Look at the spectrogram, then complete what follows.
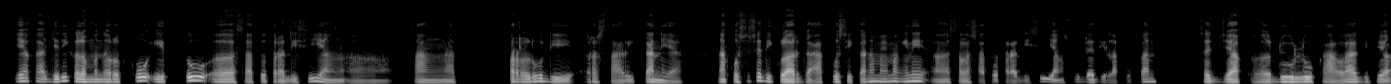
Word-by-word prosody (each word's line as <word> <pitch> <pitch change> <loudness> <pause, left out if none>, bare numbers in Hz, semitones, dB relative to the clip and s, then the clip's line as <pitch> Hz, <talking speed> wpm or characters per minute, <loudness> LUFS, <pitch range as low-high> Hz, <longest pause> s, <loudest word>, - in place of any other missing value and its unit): Ya, 150 +1 +1
Kak, 135 -6 -2
jadi 125 +9 +2
kalau 130 -5 +6
menurutku 115 +9 +2
itu, 170 +10 +3
eee, 110 -1 +3
satu 105 +1 -5
tradisi 100 +8 -2
yang, 105 -7 0
eee, 90 -1 -13 0.2
sangat 100 -1 -4 0.6
perlu 115 +4 +3
dilestarikan 105 -2 -2
ya. 90 0 -5 0.4
Nah, 115 - +3
khususnya 135 - -1
di 135 - 0
keluarga 100 -2 +4
aku 120 - -2
sih, 110 -2 -6
karena 135 +7 -1
memang 135 +2 -2
ini, 150 +2 +2
eee, 100 -1 -6
salah 95 -1 -5
satu - - -8
tradisi 95 +8 -7
yang 100 -6 -2
sudah 110 +1 -5
dilakukan 105 +4 -8 0.4
sejak, 105 -1 +3
eee, 100 0 -2
dulu 115 +2 +5
kala 105 -1 0
gitu 105 +1 -2
110 Hz, 155 wpm, -29 LUFS, 100-120 Hz, 0.6 s, kalau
